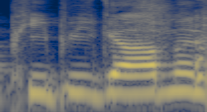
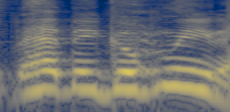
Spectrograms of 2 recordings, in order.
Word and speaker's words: Pepe Goblin: But like, there's just a series of people like mispronouncing his name and calling him Pee Pee Goblin. And he's like, no, it's Pepe Goblin.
